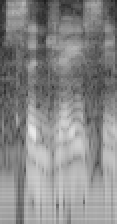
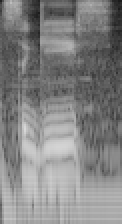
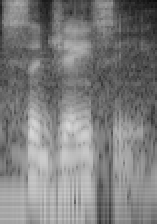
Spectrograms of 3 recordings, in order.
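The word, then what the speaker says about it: Saggese: Sajasi. Not Sagis. Not Sagassi. I've heard some hilarious pronunciations for this. I've said some myself. Because he was on one of my OOTP sims a couple years ago. But it is Sajasi.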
